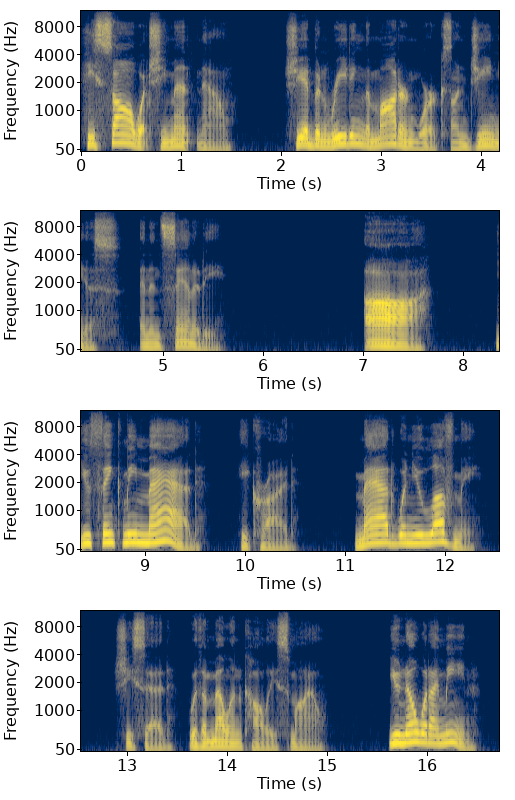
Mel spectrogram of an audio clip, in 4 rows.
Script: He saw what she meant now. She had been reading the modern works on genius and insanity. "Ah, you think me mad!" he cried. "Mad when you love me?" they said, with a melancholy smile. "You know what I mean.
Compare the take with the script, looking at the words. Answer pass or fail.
fail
